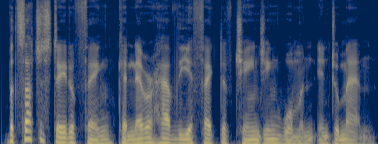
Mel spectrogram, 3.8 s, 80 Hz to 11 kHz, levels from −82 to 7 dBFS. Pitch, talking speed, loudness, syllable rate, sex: 100 Hz, 255 wpm, -20 LUFS, 6.1 syllables/s, male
